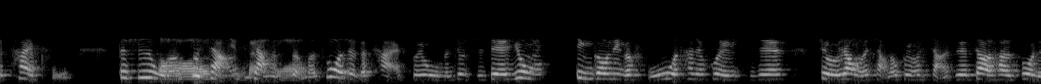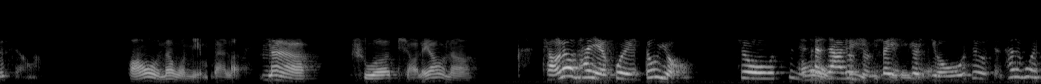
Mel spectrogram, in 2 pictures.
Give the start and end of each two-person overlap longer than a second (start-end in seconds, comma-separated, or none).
1.6-3.2, 18.4-19.8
